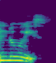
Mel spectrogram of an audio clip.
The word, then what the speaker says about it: Lewis: Bueno e nos dijo No no se dice se dice Luis y me quedé con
